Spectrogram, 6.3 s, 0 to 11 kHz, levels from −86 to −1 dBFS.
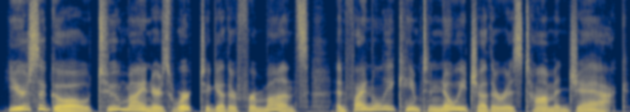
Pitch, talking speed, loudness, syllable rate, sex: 195 Hz, 180 wpm, -16 LUFS, 4.6 syllables/s, female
